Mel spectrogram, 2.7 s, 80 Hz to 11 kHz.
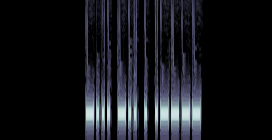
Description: Morse code, heard as a keyed tone, about 46 wpm, 700 Hz. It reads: BDE1
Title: Four Challenging Letter-Number Combinations 45wpm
